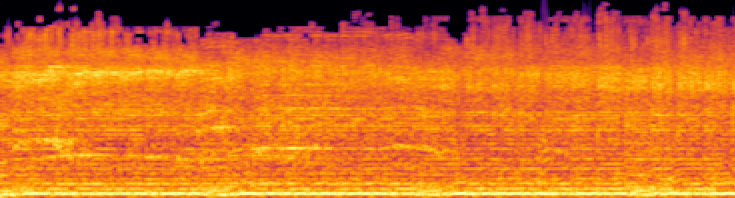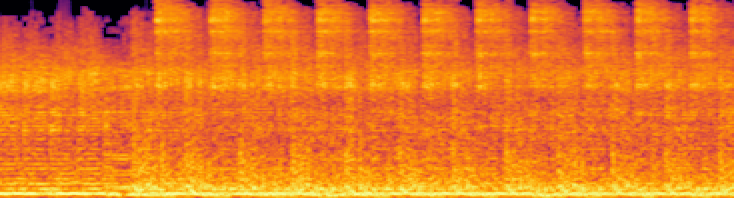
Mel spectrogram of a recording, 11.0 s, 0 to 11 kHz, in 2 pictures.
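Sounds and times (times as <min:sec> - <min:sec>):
loud dance music with heavy bass: 0:00.0 - 0:11.0.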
